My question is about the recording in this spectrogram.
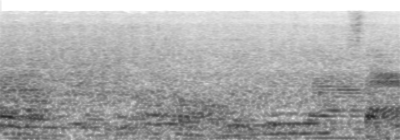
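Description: Speech: people talking in a kitchen, with a faint steady hiss underneath.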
